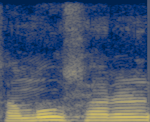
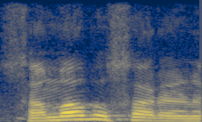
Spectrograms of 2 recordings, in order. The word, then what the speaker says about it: समवशरण: पहली बात तीर्थंकर भगवान की जो सभा लगती है उसका नाम समोशरण नहीं समवशरण है।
